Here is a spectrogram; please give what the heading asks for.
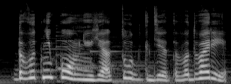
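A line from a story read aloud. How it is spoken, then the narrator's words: Irritated girl. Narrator (Russian): раздраженно ответила девочка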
